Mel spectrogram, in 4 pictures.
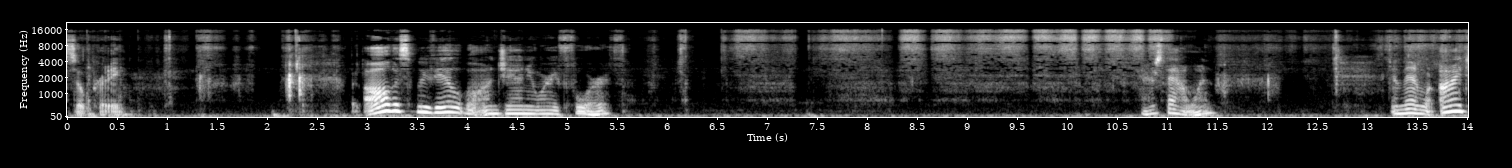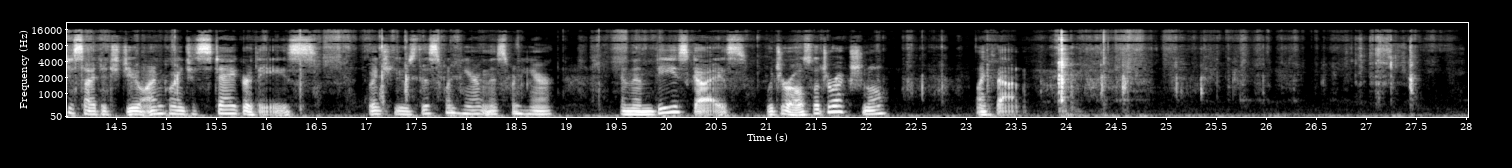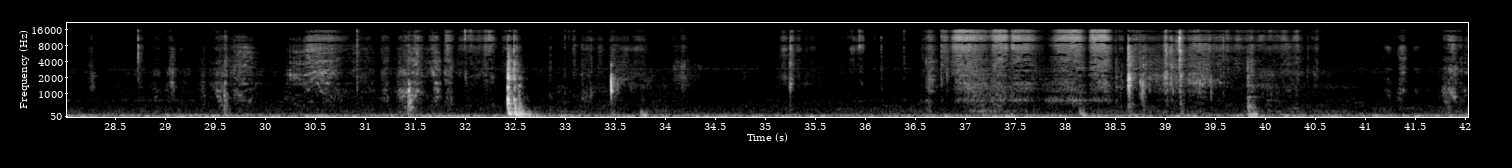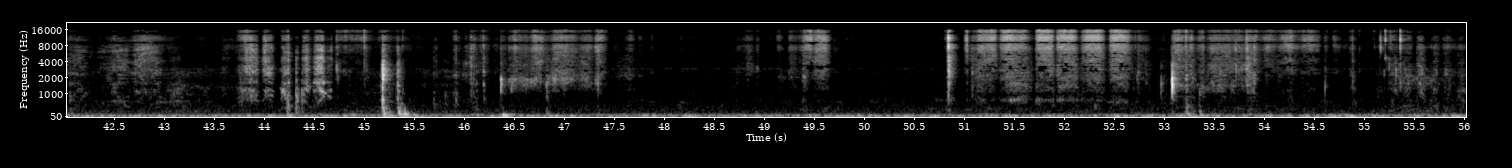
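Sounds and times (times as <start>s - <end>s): paper sliding and rubbing: 6.1s - 12.6s, 13.2s - 15.3s, 16.3s - 20.2s, 36.6s - 39.8s, 45.9s - 47.5s.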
